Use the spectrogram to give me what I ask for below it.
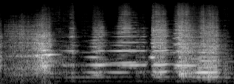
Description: grind.ogg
